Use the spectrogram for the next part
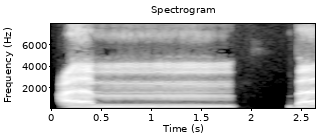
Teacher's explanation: তানভীনের পরে ইখলাবের হরফ বা আসছে তাই এই ছোট্ট মিম দ্বারা পরিবর্তন করিয়া গুন্না সহিত পড়তে হবে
